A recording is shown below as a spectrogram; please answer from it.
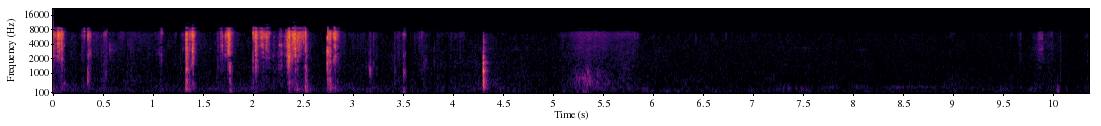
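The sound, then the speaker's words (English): Oracle cards from the Soul's Journey deck being shuffled in quick, papery bursts of riffling and flicking, then a softer rustle as a card is picked, followed by near silence. “And so the next card I'm going to pick is from the Soul's Journey.”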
